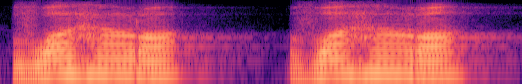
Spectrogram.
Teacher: كلمة ظهر الظاء فيها حرف مفخم، والهاء حرف مرقق، والراء حرف مفخم لأنه جاء مفتوحا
